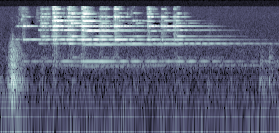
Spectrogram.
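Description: Sanctus bells on the altar, a cluster of small bells shaken in a quick run of strokes for about two and a half seconds. Several pitches ring together and die away near the end. They mark the consecration in the eucharistic prayer.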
